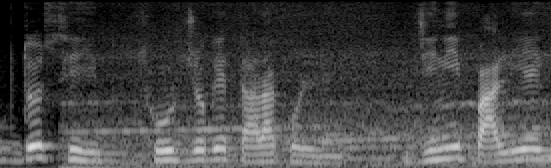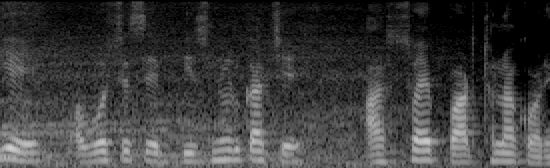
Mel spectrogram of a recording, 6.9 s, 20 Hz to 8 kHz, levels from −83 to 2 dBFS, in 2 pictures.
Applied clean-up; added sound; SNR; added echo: none; Subway, metro, underground; 13 dB; none.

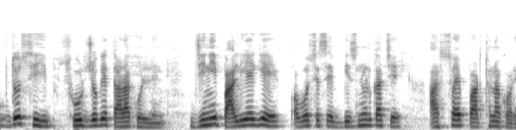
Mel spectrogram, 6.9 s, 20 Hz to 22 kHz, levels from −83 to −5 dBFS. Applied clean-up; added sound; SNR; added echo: none; none; none; none.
